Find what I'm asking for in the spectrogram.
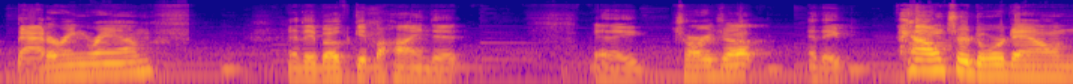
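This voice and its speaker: A man, narrating a tabletop game as game master, relaxed and full of fillers. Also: mid-range voice. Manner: relaxed, rambling, many fillers.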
